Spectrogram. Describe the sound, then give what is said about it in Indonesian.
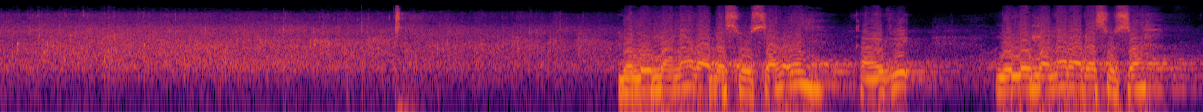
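An audience at an Islamic study gathering applauds the ustadz who is speaking. Steady clapping lasts about four and a half seconds, and then a man talks alone. “Boleh sekali lagi tepuk tangan untuk beliau.”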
